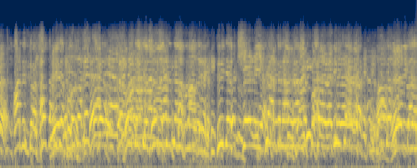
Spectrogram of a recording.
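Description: A dense babble of many cartoon voices chattering over one another in wordless, warbling gibberish, pitches darting up and down without pause.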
